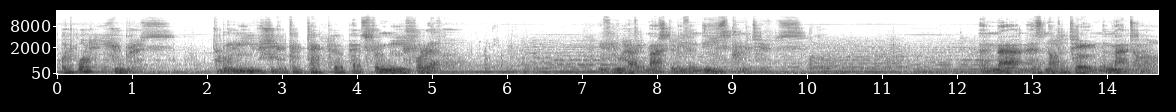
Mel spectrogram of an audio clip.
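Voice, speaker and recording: Video game villain: vengeful ancient alien warlord, low gravelly voice, grandiose contempt. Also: male voice, distant mic. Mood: bitter contempt. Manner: pompous, slow theatrical pronouncements. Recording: cavernous echo from afar, orchestral music behind.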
